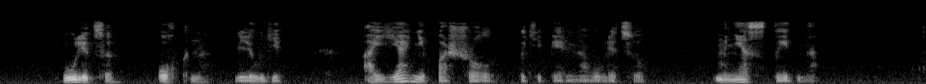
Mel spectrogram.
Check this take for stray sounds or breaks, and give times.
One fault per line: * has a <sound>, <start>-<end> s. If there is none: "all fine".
all fine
